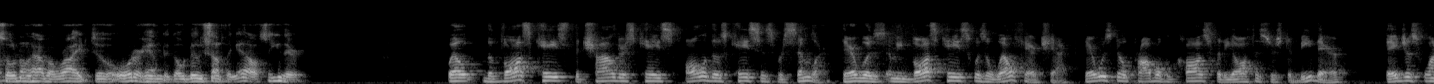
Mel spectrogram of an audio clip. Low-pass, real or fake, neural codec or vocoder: 7.2 kHz; real; none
